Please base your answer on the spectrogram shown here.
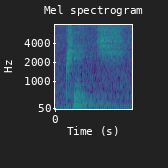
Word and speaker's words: PNG: Alright, we have the PNG, which is pronounced pinch.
